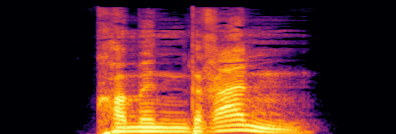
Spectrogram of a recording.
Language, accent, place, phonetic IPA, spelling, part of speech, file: German, Germany, Berlin, [ˌkɔmən ˈdʁan], kommen dran, verb, De-kommen dran.ogg
- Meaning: inflection of drankommen: 1. first/third-person plural present 2. first/third-person plural subjunctive I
